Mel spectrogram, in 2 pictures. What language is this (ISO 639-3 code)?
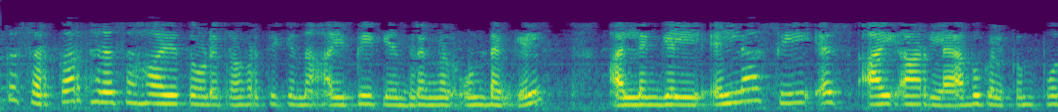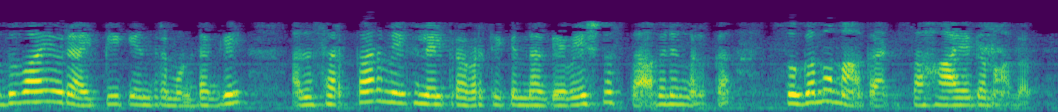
mal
